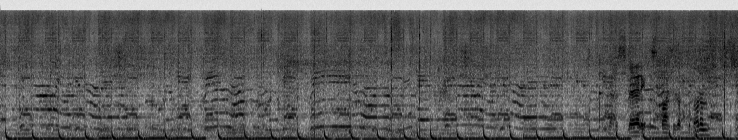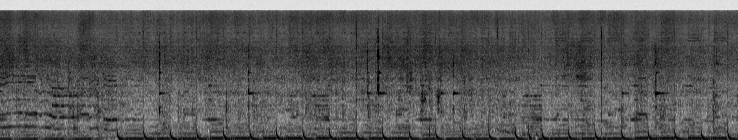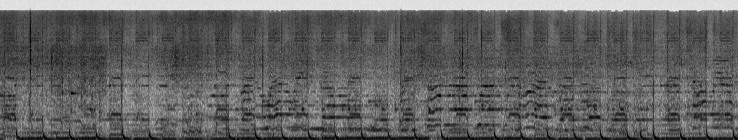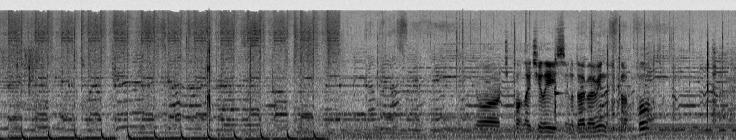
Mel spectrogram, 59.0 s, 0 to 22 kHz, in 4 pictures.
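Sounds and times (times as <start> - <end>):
beef sizzling in a pot: 0.0 - 51.1
background music with bass line: 0.0 - 59.0.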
